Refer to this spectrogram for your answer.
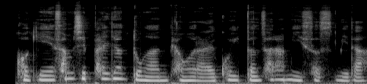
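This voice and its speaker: Somewhat breathy and dark, mellow in tone, a woman's medium-pitched voice moves at a moderate pace on a very clean recording with a silent background. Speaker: scripture reader. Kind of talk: calm Bible reading. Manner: shifting pitch.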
